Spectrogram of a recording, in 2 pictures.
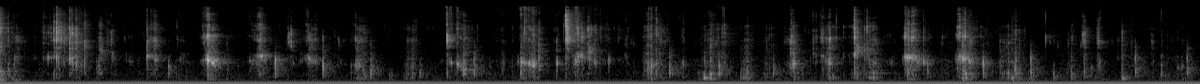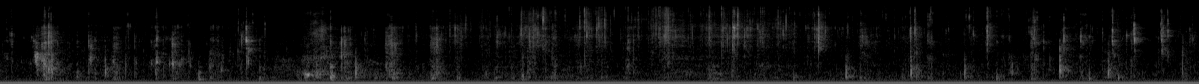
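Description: Biting and chewing of crispy pata, a deep-fried pork knuckle, its crackling skin crunching between the teeth. The crunches are loudest in the first ten seconds, then give way to quieter, quicker clicks of chewing.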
